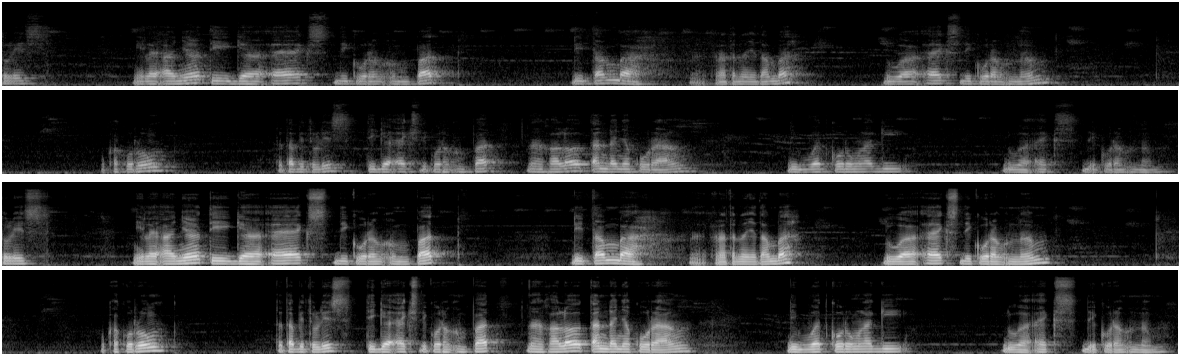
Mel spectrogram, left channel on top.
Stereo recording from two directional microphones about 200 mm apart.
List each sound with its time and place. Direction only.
0.0 s speech: 50° right (ahead or behind)
1.3 s speech: 50° right (ahead or behind)
4.6 s a sound: 50° right (ahead or behind)
5.7 s speech: 55° right (ahead or behind)
12.8 s speech: 50° right (ahead or behind)
14.5 s speech: 50° right (ahead or behind)
19.6 s speech: 50° right (ahead or behind)
21.8 s speech: 50° right (ahead or behind)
